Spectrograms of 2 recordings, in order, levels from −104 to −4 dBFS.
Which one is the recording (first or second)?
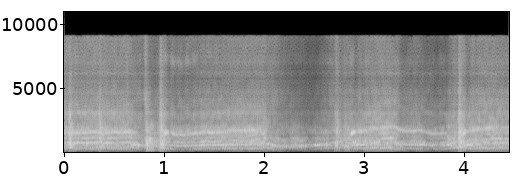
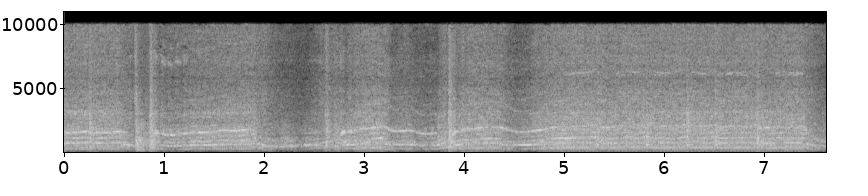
second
